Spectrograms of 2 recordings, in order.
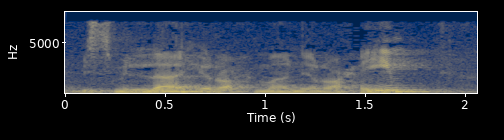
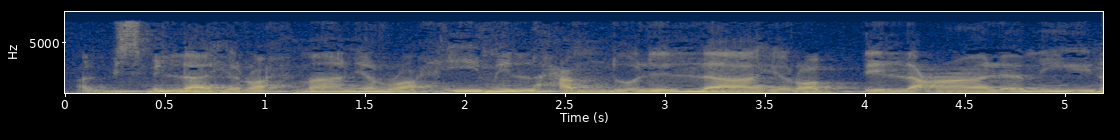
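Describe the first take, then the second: First: Each verse ends with a stop before the next. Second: The verses run together without a stop. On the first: Each verse is recited on its own. "Beliau berhenti" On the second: The verses are recited as one connected stretch.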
